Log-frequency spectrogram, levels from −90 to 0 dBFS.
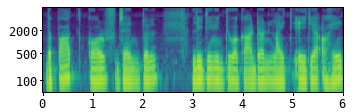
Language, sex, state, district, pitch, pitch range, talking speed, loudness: English, male, Sikkim, Gangtok, 105 Hz, 100-110 Hz, 110 wpm, -18 LUFS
